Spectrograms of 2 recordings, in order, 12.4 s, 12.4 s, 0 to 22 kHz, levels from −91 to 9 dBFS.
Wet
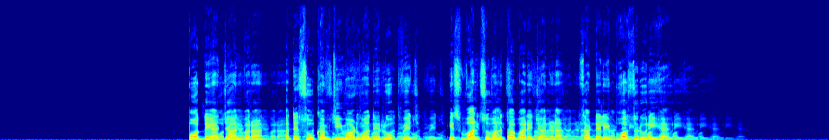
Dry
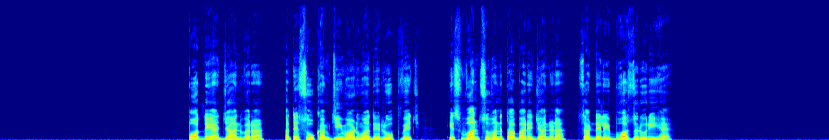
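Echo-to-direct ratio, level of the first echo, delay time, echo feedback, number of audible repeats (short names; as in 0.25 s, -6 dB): -15.5 dB, -16.0 dB, 0.383 s, 29%, 2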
